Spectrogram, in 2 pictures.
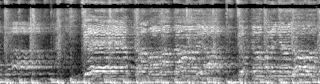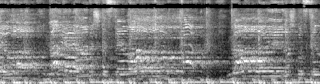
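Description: Live folk-rock band playing a Russian folk song, with several voices singing together over a steady bass and drum beat. The singing comes in about two seconds in and breaks off briefly near the end.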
